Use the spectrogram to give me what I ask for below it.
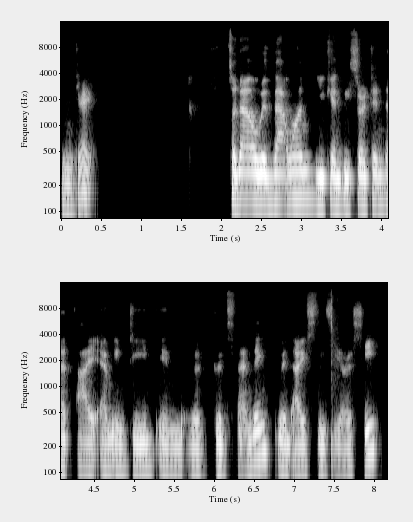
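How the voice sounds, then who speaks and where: A man leads a live webinar from his home office through a laptop microphone. His talk is loose and informal, full of fillers and restarts, and he sounds a bit out of breath. His pitch sits in the middle range for a man. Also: measured pace, husky. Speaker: immigration consultant and webinar host.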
